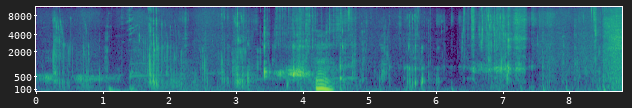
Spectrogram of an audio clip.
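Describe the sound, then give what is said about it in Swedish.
Wine being slurped and spat into a porcelain spittoon: wet mouth noises and sputters, then one louder splashing spit with a brief ringing tone, followed by more soft slurping. “Nu låter jag, du stänker i våra spottkoppar här och som lyssnar för undrar, men det där låter ju inte speciellt bra.”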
